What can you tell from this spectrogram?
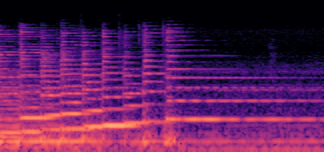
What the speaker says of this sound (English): So that's why it's called the half-whole diminished scale.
